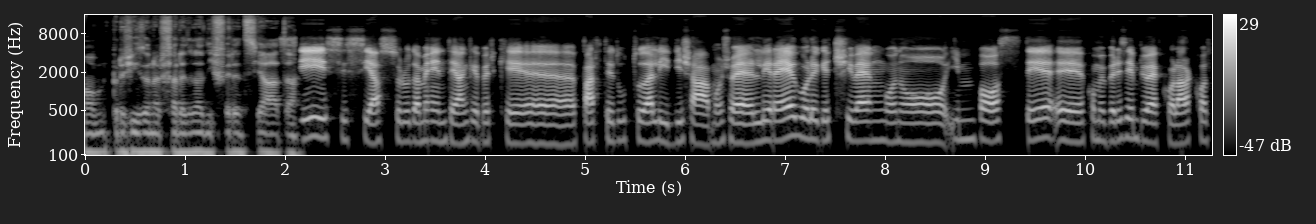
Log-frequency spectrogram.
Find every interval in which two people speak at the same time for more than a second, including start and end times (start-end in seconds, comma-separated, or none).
none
